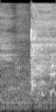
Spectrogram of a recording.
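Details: A single abrupt, harsh cough from an adult woman (a mother) with a bad cold, while trying to sing in a car over low road noise; cough.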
